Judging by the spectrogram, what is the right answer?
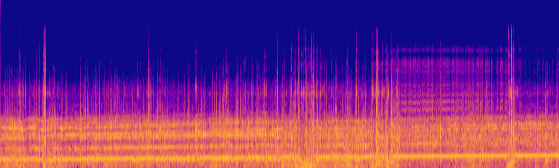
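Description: Motorcycle engine running steadily under way, its pitch rising slowly, over a low rushing rumble with scattered clicks.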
